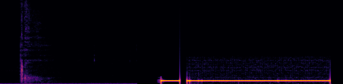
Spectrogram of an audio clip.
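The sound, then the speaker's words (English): A telephone dial tone sounds before a number is dialled. A clatter comes first, then a brief burst of steady tone and a short break, then a long, unbroken, even hum of about two seconds that stops abruptly. “There's a Medicare number that I didn't dial yet, I guess.”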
